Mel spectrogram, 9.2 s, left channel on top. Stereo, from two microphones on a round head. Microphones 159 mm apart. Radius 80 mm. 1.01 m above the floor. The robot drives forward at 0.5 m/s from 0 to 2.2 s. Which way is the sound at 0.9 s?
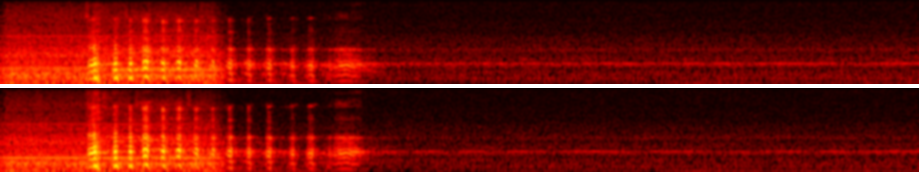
40° right (ahead or behind).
